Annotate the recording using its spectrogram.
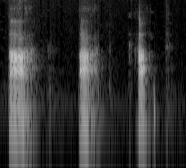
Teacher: Tem uma abertura grande da boca e faz um som de o só que abrindo a boca para falar um a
